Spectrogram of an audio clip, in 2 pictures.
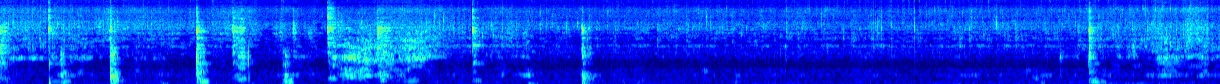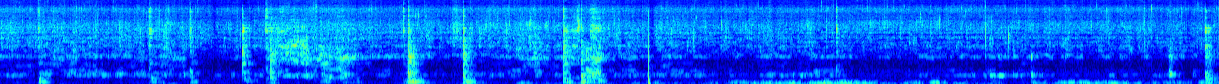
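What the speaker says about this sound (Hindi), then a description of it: "प्याज हमारा फ्राई हो रहा है, बस इसे थोड़ा सा और फ्राई करके मैं इसमें गोश्त ऐड कर दूंगी" Onions frying in a pot for beef korma, a steady sizzle with scattered clicks of stirring throughout, close and moderately loud with no talking.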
